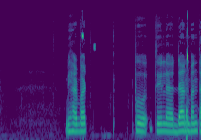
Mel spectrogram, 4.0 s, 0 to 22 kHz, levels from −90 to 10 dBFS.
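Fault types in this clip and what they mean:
DAB burbling: residual bit errors from weak digital radio reception slip past error correction into the MP2 audio stream, corrupting sub-band samples and scale factors so individual frequency bands jump in level frame by frame. Here the speech is overlaid with burbling from 1.62 to 1.91 s, and a shorter blip at 3.73 to 3.75 s. The bursts point to bit error rates of roughly 0.2% and 0.15% respectively.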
